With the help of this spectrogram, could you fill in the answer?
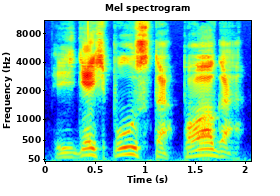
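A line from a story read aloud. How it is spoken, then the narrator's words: Hoarse female voice. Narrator (Russian): хриплый женский голос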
